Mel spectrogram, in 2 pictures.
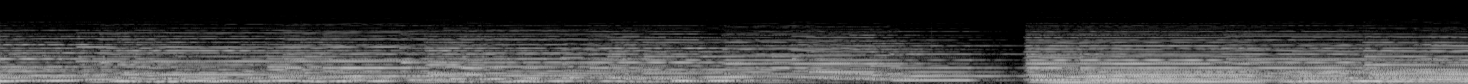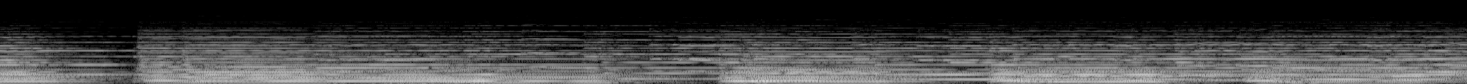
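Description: Church pipe organ playing sustained full chords; deep pedal bass comes in about ten seconds in, and the music breaks off briefly twice, about ten and sixteen seconds in.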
